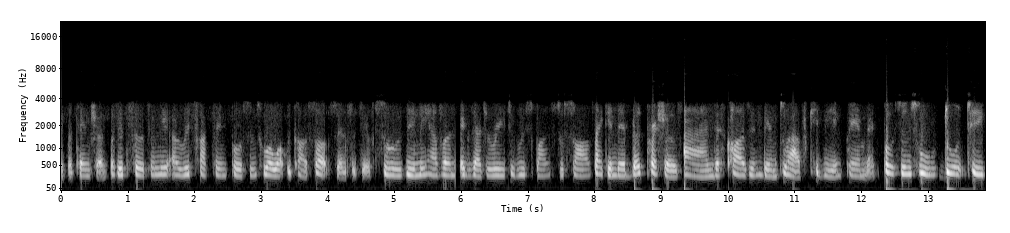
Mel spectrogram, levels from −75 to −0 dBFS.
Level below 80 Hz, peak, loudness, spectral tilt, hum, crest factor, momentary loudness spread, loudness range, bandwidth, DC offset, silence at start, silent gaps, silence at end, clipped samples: -48 dBFS; 0 dBFS; -19 LUFS; -7 dB/octave; none; 18 dB; 9 LU; 3 LU; 4.6 kHz; under 0.1%; 0 s; none; 0 s; under 0.1%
